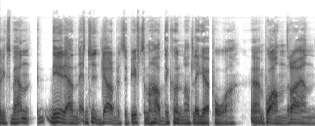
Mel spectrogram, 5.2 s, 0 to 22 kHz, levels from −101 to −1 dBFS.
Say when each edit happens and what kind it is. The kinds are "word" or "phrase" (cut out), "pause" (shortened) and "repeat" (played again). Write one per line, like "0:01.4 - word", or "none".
0:01.4 - word
0:03.5 - word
